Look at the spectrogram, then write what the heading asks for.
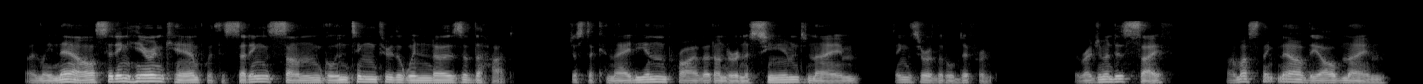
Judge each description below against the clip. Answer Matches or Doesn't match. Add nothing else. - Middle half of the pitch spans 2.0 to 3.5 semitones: Doesn't match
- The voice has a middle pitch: Doesn't match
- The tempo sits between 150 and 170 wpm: Doesn't match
